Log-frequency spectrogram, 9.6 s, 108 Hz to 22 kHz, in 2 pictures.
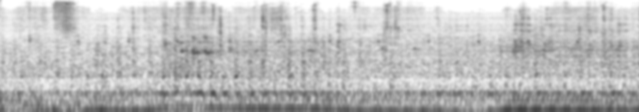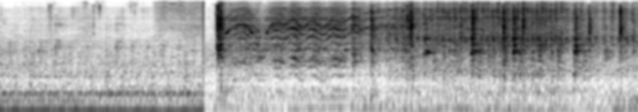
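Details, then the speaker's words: Brand new 2017 Chevrolet Camaro SS V8 being driven the night the motor blew: deep, rough running with uneven low thumping about four times a second, then cutting out; abnormal engine noise, serious internal failure. "I mean you won't you can't understand how bad this thing sounded just take a listen to what it sounded like that night when he was driving"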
